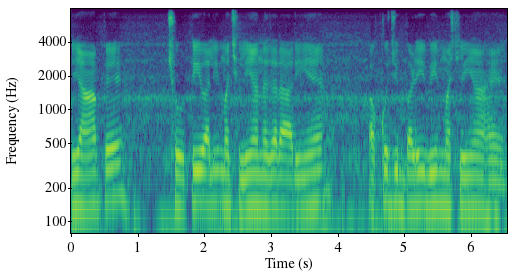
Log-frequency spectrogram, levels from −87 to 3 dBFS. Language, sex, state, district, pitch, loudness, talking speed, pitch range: Hindi, male, Uttar Pradesh, Lucknow, 130 Hz, -17 LUFS, 140 wpm, 120-135 Hz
